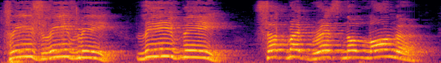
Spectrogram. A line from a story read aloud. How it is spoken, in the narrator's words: she cried very loudly again and again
